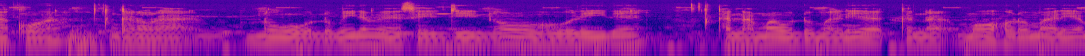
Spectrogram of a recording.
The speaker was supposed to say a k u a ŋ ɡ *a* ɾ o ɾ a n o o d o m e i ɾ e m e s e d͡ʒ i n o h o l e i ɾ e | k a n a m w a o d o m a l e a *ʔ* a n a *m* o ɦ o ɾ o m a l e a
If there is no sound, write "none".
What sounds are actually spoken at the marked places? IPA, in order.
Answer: a, k, m

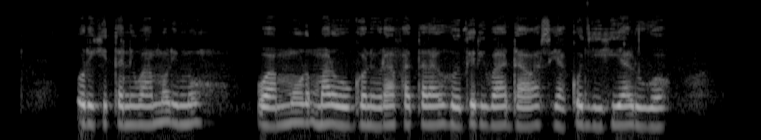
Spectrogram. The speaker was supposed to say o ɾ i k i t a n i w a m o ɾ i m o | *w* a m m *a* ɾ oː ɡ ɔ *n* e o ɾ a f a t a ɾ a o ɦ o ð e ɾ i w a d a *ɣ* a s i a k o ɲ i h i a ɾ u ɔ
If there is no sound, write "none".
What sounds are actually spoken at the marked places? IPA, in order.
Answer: w, a, n, w

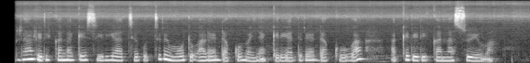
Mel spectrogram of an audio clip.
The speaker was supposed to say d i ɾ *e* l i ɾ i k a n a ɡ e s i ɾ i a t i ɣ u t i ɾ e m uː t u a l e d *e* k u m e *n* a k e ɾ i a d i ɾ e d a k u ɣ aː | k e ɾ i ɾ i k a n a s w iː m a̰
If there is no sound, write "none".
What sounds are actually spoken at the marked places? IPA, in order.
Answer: a, a, ɲ

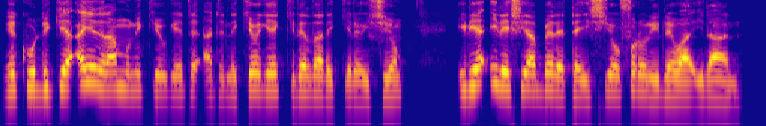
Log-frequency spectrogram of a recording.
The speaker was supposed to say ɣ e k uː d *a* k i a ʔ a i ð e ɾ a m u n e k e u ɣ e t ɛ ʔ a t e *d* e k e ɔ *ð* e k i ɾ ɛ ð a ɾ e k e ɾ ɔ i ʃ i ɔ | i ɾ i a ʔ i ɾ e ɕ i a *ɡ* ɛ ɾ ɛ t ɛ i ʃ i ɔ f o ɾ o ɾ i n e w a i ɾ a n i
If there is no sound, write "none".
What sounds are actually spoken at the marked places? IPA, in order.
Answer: i, n, ɣ, b

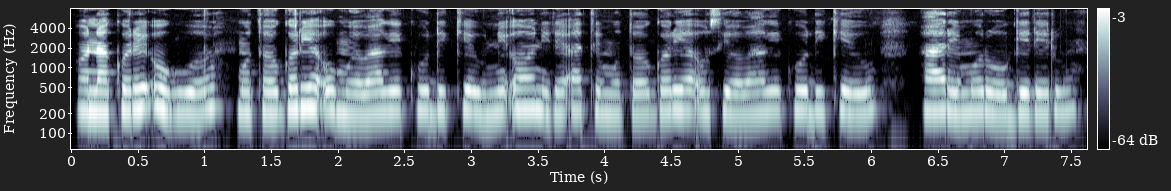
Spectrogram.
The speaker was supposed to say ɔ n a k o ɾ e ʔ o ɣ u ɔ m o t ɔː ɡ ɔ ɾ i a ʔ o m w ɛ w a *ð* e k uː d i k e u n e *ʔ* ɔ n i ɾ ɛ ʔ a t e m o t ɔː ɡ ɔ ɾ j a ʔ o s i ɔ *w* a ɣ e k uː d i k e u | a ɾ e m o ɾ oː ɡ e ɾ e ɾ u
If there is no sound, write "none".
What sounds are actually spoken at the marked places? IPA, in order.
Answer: ɣ, ʔ, w

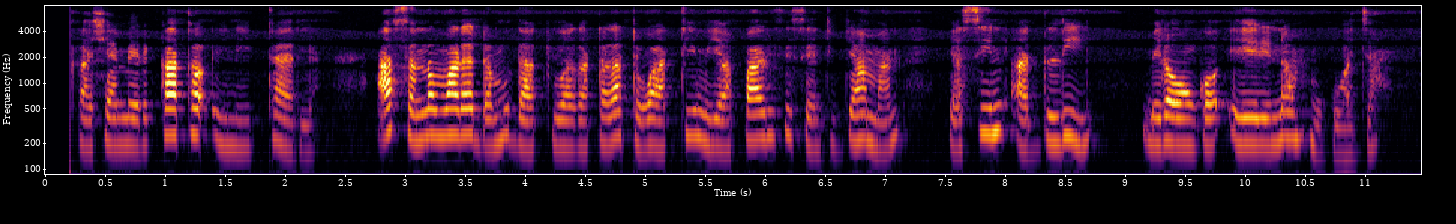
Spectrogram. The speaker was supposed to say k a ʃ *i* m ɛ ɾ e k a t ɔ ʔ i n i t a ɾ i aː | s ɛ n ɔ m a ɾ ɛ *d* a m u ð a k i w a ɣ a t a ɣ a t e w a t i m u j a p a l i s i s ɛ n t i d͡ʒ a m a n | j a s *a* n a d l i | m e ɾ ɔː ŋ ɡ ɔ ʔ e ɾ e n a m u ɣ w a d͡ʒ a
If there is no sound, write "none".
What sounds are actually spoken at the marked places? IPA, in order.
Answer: a, d, i

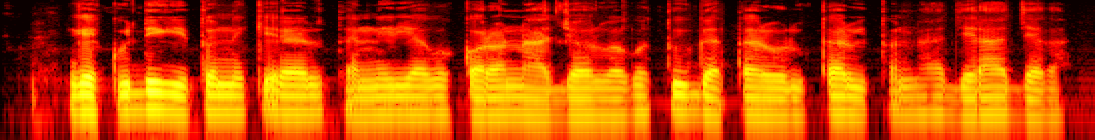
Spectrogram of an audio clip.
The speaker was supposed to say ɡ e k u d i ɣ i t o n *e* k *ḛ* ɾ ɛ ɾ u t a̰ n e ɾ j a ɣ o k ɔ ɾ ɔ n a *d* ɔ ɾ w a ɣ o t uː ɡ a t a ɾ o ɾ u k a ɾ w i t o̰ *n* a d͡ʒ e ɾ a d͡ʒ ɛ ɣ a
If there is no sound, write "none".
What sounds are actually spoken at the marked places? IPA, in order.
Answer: e, ḛ, d͡ʒ, n

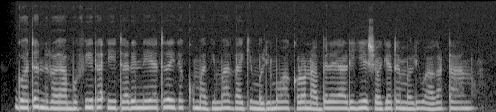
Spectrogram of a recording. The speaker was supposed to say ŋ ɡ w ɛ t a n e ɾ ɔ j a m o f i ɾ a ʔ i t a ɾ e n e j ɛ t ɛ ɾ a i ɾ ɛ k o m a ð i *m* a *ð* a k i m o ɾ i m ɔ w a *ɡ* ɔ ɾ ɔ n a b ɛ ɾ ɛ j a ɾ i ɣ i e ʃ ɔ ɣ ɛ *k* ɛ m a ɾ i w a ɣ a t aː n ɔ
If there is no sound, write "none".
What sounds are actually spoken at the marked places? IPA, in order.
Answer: m, ð, k, t

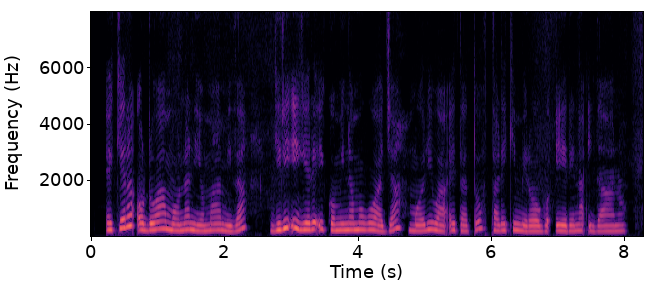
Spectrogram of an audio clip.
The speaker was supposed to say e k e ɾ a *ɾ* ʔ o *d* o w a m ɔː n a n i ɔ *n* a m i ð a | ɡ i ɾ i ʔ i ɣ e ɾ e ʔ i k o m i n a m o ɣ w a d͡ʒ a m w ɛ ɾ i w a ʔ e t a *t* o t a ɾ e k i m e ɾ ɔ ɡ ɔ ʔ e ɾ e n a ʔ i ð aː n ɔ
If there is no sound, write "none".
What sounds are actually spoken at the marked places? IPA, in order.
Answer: none, d, m, t

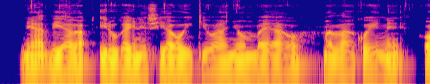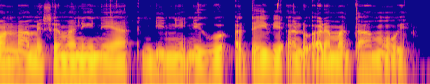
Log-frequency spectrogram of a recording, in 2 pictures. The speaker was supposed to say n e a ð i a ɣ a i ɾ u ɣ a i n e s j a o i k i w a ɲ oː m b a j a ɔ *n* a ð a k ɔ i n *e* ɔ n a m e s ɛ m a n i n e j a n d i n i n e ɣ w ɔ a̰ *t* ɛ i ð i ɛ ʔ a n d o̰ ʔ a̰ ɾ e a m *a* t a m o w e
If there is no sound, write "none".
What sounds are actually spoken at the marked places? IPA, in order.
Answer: m, e, t, a

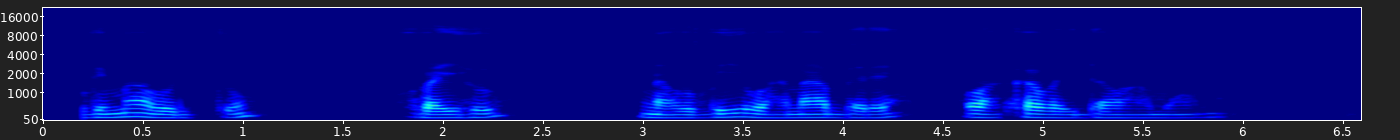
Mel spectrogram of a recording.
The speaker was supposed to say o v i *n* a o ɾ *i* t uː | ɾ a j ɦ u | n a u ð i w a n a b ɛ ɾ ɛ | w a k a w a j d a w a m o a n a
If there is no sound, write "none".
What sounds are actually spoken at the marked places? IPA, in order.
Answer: m, i

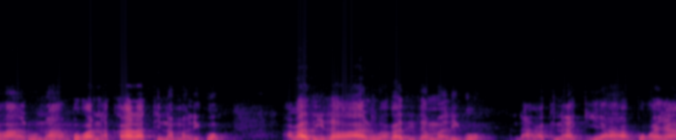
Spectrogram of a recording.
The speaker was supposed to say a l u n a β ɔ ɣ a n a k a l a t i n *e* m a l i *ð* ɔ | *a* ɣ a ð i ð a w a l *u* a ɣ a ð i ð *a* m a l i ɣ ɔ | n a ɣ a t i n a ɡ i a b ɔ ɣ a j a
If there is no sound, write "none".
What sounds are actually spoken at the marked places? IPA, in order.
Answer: a, ɣ, a, u, a

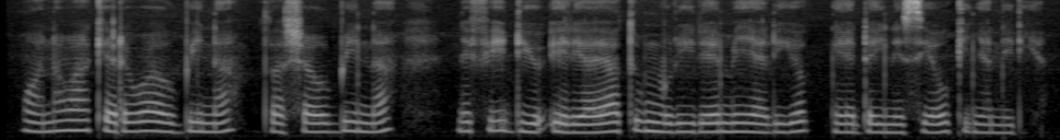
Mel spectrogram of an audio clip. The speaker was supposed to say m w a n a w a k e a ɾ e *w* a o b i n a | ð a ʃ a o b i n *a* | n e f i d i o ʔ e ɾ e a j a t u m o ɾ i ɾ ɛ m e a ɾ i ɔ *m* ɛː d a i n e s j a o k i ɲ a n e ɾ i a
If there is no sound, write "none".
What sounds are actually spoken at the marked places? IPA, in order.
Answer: w, a, ŋ

